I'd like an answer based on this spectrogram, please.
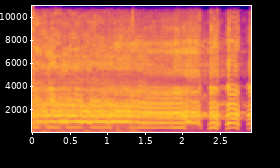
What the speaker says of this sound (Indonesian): Kemudian dia berteriak dan menangis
